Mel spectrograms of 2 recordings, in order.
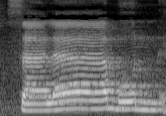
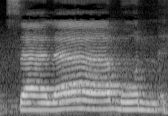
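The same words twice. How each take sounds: Both takes have the same delivery.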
